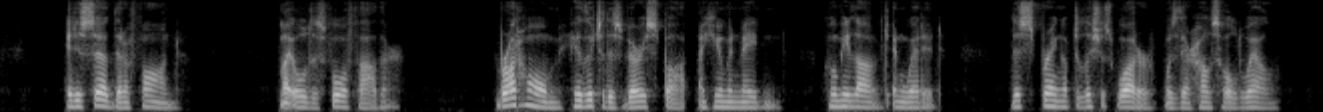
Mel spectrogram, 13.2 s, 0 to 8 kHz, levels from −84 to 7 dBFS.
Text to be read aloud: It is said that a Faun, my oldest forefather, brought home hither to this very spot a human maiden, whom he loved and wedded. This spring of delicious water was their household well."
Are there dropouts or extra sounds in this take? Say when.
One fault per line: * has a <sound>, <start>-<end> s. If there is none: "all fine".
all fine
